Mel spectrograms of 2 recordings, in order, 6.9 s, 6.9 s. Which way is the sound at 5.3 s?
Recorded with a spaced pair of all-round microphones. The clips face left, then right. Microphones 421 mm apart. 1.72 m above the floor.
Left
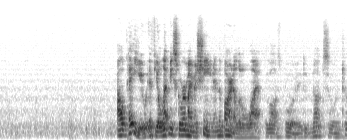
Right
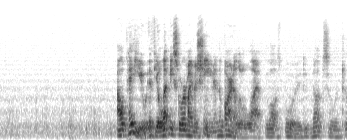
35° right (ahead or behind).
